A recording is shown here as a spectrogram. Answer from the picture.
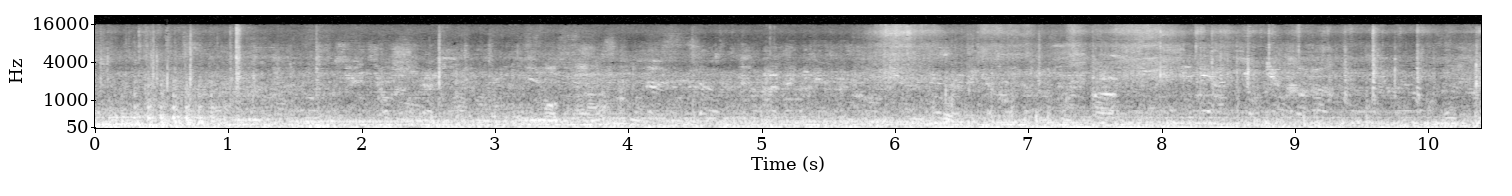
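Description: Bus engine and road noise heard from inside the passenger cabin, a steady low rumble with a faint hum.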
